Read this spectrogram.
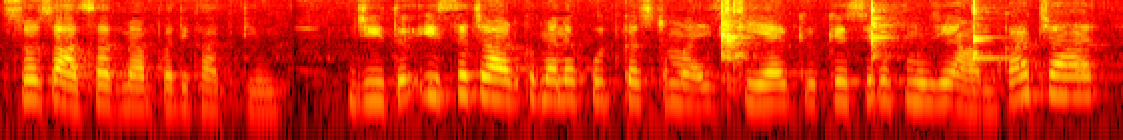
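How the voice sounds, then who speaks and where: A hoarse woman with a sore throat, chatting casually through a cooking vlog in her home kitchen, filming on a handheld phone. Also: a little high, brisk, a little hiss or hum, low-quality recording. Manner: chatty, often adds a polite "okay ji". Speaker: vlogger.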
